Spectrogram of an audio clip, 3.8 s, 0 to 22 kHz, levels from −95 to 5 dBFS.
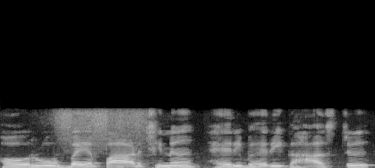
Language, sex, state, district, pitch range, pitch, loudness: Garhwali, female, Uttarakhand, Tehri Garhwal, 165-180 Hz, 170 Hz, -19 LUFS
